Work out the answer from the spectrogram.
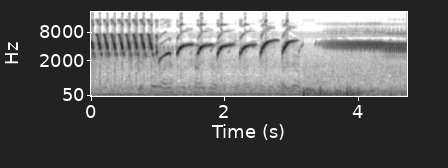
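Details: Male canary singing: a quick high trill, then rising whistled slurs about three per second, ending in a long high buzzy roll, over a faint steady low hum.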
